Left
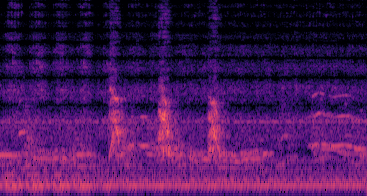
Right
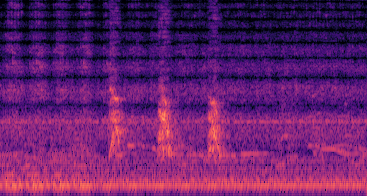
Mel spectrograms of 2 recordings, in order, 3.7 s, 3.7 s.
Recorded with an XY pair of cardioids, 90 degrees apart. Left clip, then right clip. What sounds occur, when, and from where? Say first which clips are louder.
0.0 s an engine running: right 4 dB; 60° right
1.1 s a dog barking: right 6 dB; 50° right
